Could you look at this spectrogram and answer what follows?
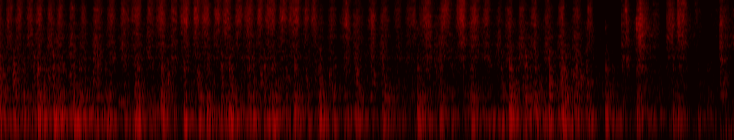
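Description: Sanding Fibral filler that is not yet fully dry on a cracked plastic car grille trim piece, a steady close scratchy rubbing with a rapid back-and-forth rhythm that runs continuously without pause.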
